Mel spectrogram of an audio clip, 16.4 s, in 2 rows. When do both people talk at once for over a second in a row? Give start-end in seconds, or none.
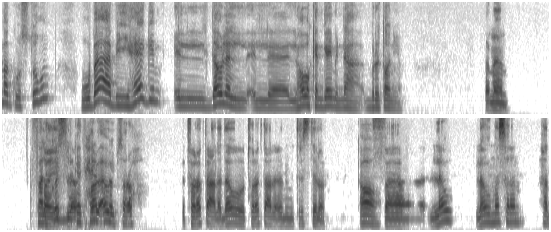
8.8-10.2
